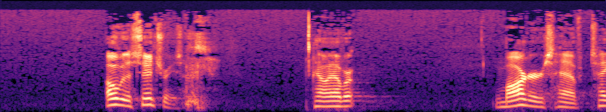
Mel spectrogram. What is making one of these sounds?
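A middle-aged man speaks slowly and calmly through a microphone in an echoing room, with pauses between phrases.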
